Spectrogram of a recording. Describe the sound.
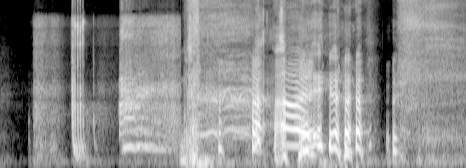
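A recorded fart plays back through a speaker: a string of raspy, sputtering bursts and a squeaky, wavering toot in the middle, with people laughing and reacting over it.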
